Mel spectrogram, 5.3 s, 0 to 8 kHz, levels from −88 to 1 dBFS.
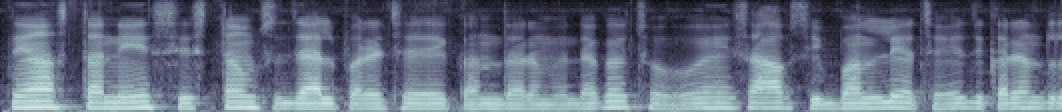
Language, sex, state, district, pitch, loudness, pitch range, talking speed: Maithili, male, Bihar, Samastipur, 130 Hz, -18 LUFS, 125-140 Hz, 260 wpm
